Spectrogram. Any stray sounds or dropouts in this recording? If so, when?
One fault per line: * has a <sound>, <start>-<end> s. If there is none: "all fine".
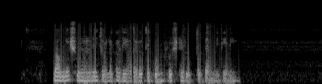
all fine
